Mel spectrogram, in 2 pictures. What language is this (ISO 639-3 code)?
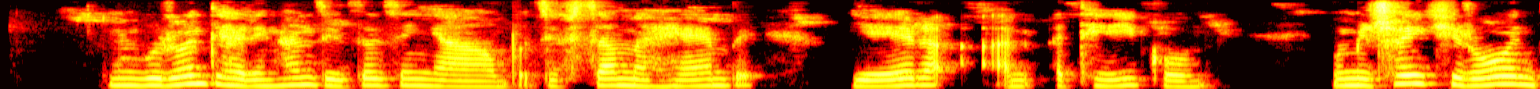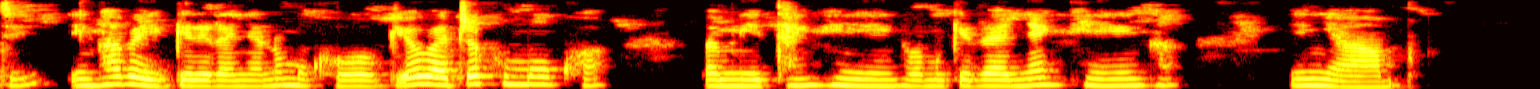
run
